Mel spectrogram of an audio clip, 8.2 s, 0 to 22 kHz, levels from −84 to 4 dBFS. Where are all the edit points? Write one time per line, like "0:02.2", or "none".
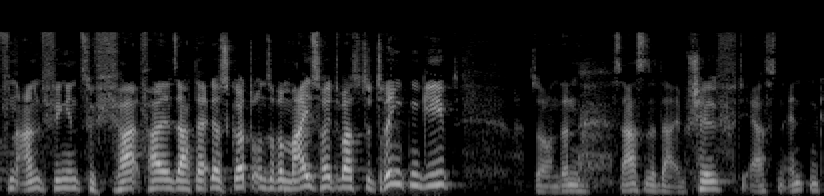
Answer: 0:02.1
0:05.1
